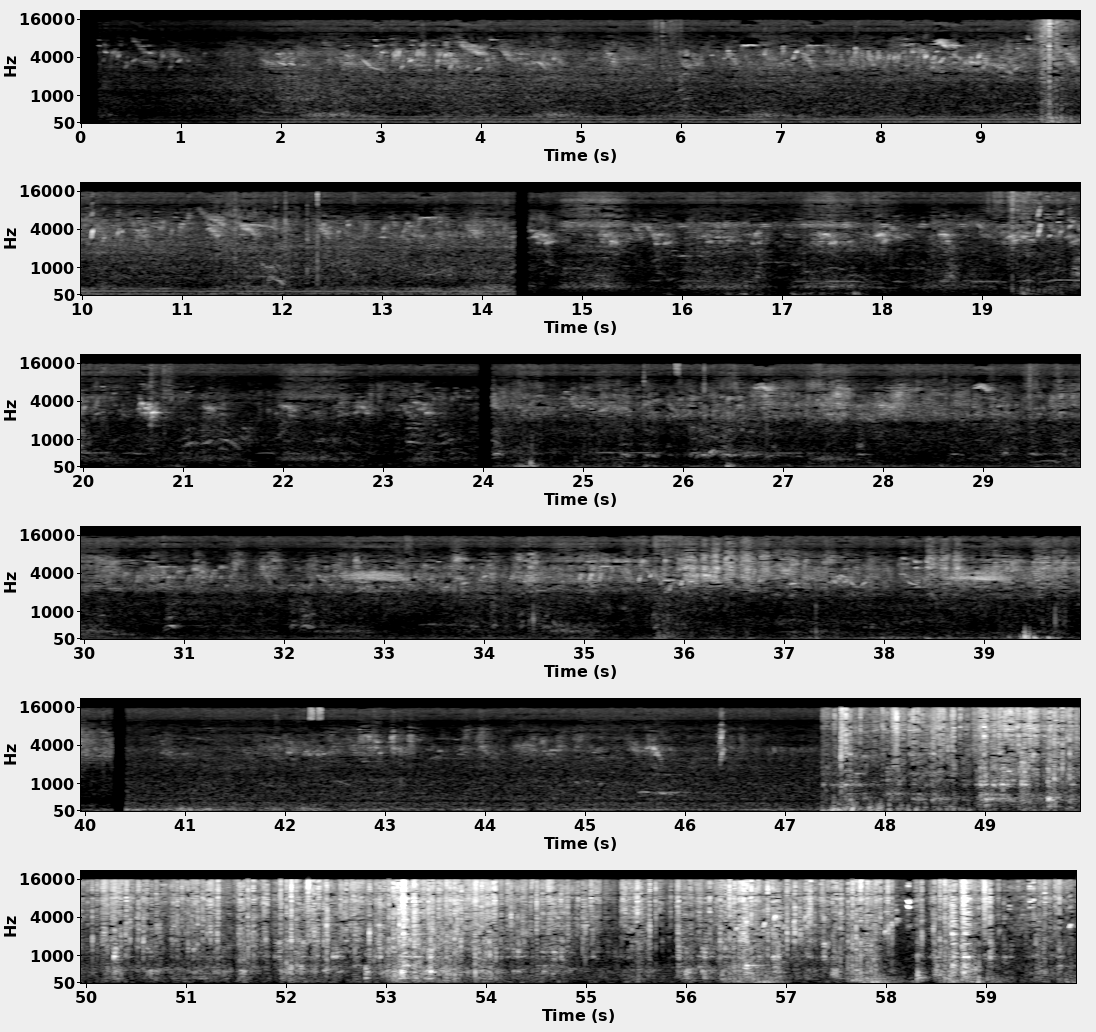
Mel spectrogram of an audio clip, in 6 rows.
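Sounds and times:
birds fluttering in wire cage: 0:01.8 - 0:14.4, 0:15.2 - 0:22.8, 0:47.4 - 0:59.9.

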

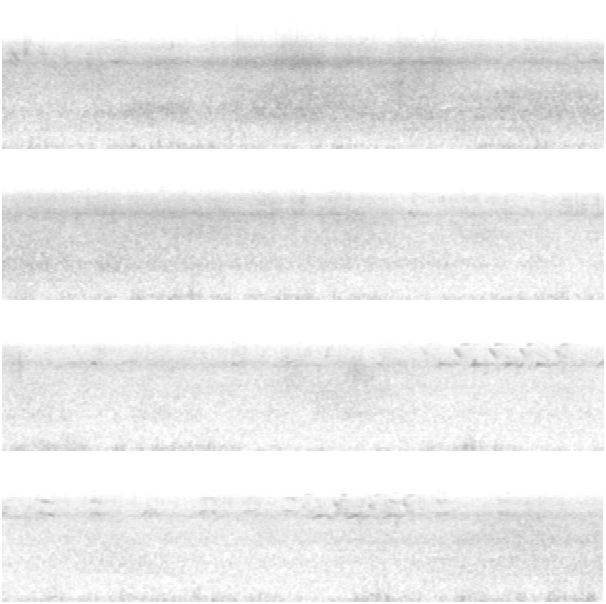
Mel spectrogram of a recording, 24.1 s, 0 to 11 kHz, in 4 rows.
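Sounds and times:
bird chirps: 0:16.2 - 0:23.2.

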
